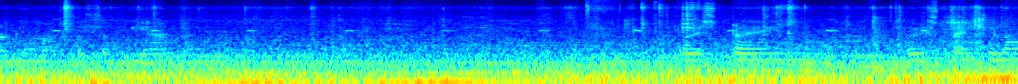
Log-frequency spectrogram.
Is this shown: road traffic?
yes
